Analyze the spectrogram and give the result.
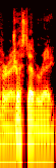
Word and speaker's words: Trastevere: So he had to get in his car and like drive towards like more like the Trevestri, neighborhood. I'm not saying that right either. – Trastevere neighborhood.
